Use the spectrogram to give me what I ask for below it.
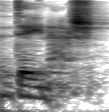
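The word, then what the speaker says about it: Dénes: D N S but the first e on it has an accent on it which gives like an a sound and the S on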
